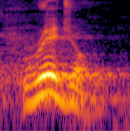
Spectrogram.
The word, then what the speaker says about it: Ridgdale: I do pronounce your last name right, don't I? – No. – Okay. All right. How do you pronounce it, brother? – Ridgdale. – Okay. I pronounce it like it's spelled. He pronounces it like he wants to.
